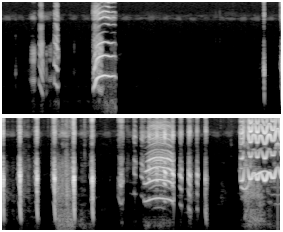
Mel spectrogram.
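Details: Pakistani green parrot perched on a person's hand gives a few scattered harmonic calls, a drawn-out wavering squawk near the start, a rising-falling call later and a squeal at the end, separated by sharp clicks and long silences.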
